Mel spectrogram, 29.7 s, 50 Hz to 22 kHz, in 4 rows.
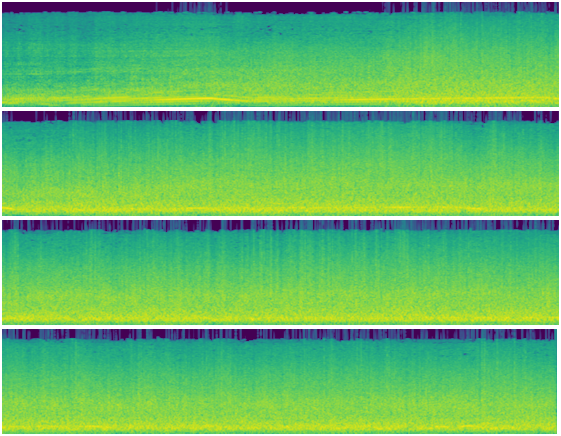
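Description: Bajaj Pulsar 180F's single-cylinder engine accelerating hard from a standstill, its pitch rising and then dropping at three upshifts in the first fourteen seconds, then running steady at high speed. Heavy wind rush on the microphone throughout.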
